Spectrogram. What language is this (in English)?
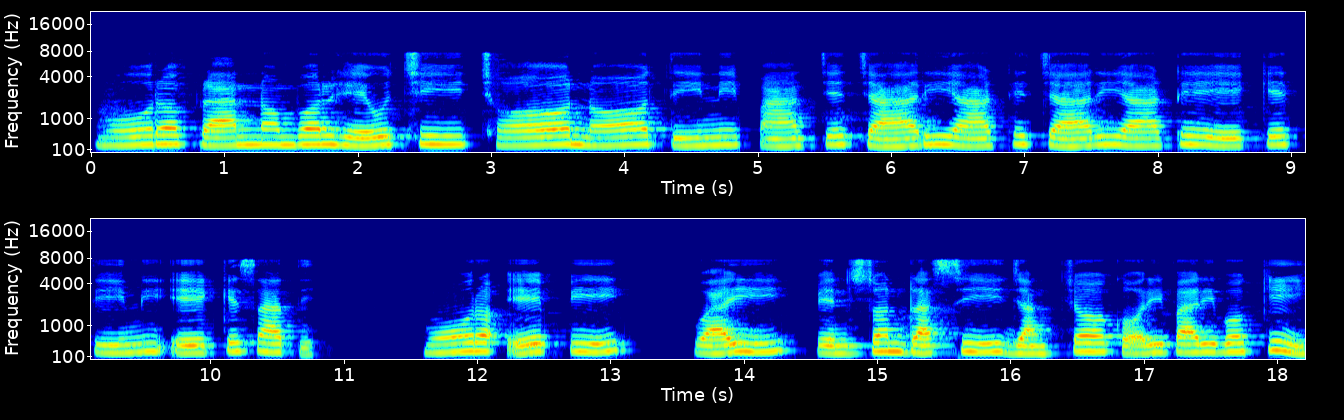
Odia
